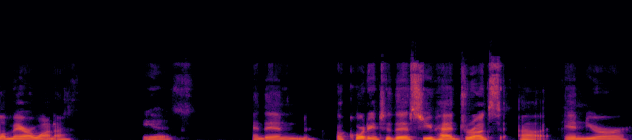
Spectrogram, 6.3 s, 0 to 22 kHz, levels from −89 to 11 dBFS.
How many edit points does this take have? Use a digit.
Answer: 0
